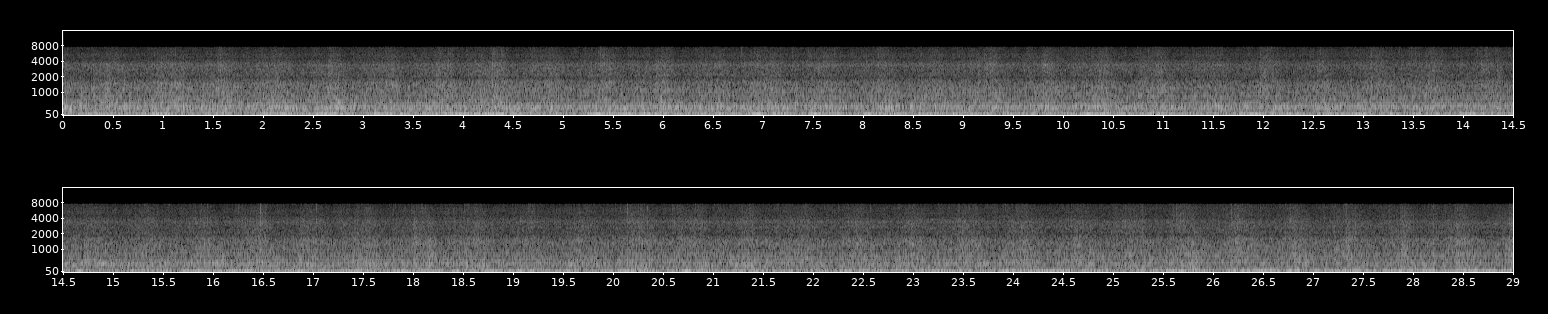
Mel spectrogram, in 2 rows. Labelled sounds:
0.0	5.0	vessel noise, 0 to 8.0 kHz
23.1	23.6	killer whale, southern resident, 3.5 to 8.0 kHz

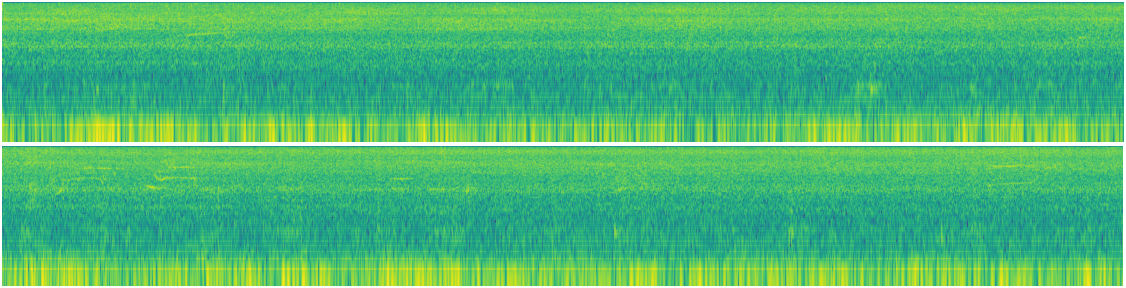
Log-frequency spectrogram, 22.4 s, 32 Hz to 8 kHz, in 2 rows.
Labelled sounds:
1.7	2.3	killer whale, 1.9 to 2.7 kHz
11.7	13.2	killer whale, 1.1 to 3.5 kHz

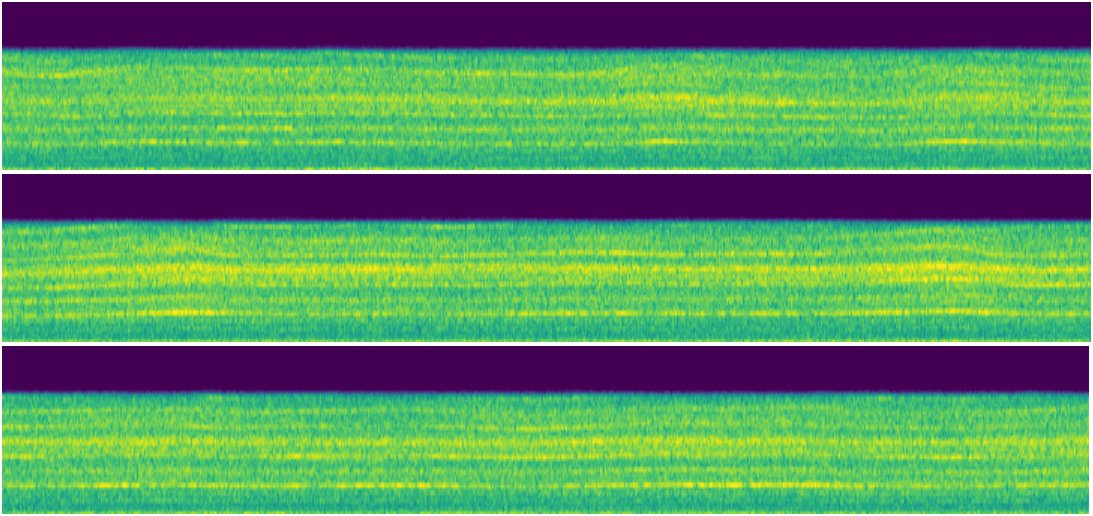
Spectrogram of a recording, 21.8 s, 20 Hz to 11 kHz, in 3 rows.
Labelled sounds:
1.4	2.1	vessel noise, 1.9 to 3.8 kHz
17.7	18.5	vessel noise, 2.8 to 7.6 kHz

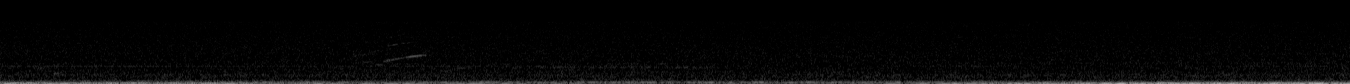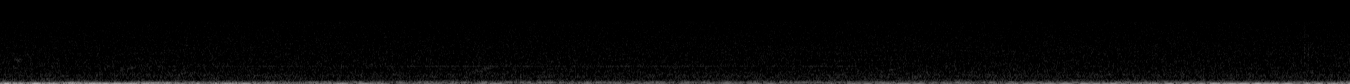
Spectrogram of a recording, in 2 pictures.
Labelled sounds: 3.8	4.3	humpback whale, 1.1 to 1.5 kHz

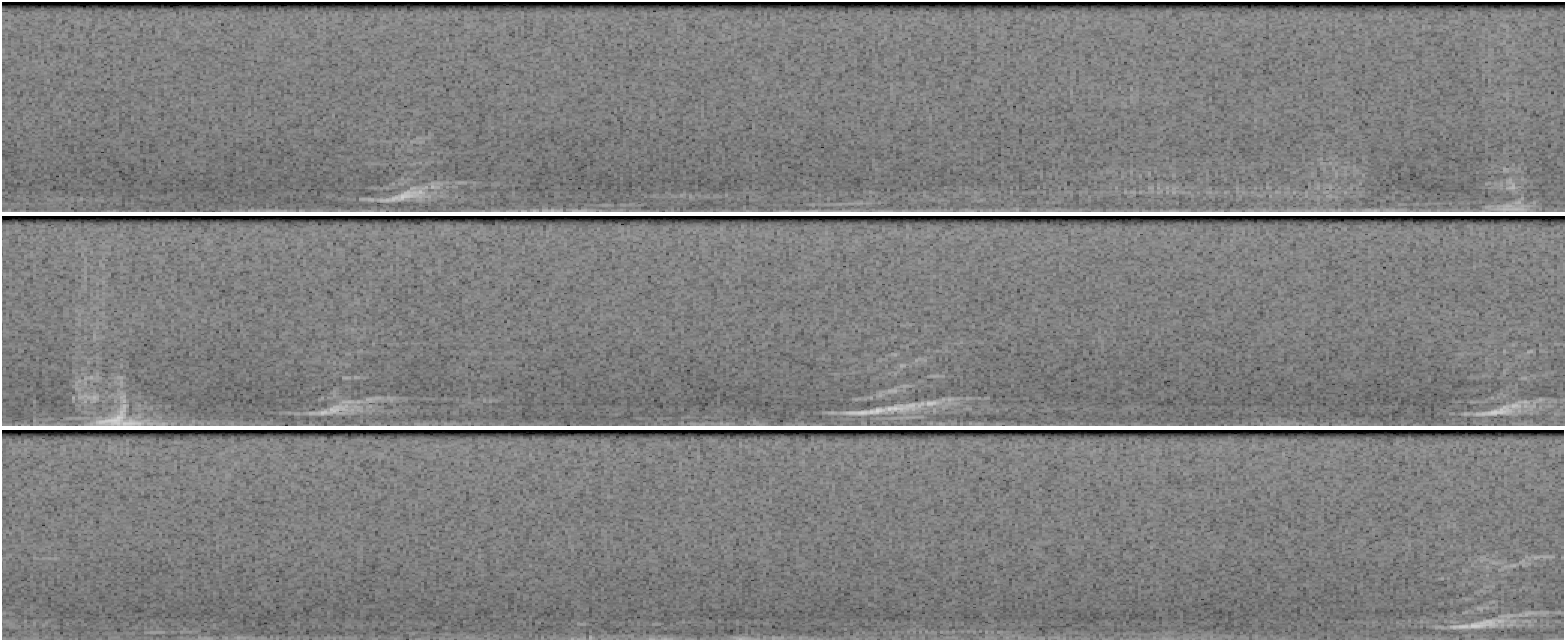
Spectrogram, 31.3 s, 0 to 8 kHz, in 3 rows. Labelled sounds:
2.7	3.2	humpback whale, 0.80 to 1.2 kHz
9.8	10.1	humpback whale, 0.80 to 1.3 kHz
10.9	11.1	humpback whale, 0.93 to 1.2 kHz
12.6	13.2	humpback whale, 0.80 to 1.2 kHz
15.9	17.0	humpback whale, 0.80 to 2.7 kHz
20.1	20.9	humpback whale, 0.80 to 1.3 kHz
30.4	31.2	humpback whale, 0.80 to 3.3 kHz

